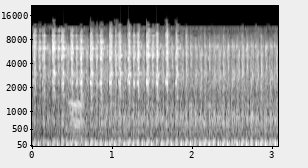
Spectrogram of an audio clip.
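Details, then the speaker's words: VW Beetle engine at idle: a tinny rattle rides each firing pulse, about two per second, from the loose tin cooling shroud behind the crank pulley. The alternator was ruled out; the fix is to loosen two bolts and push the tin back. "É a blindagem. É a latinha da blindagem ali. Então é galho fraco, galera."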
